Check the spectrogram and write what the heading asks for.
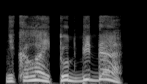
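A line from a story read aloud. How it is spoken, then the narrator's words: Frightened exclamation. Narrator (Russian): испуганно воскликнул он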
